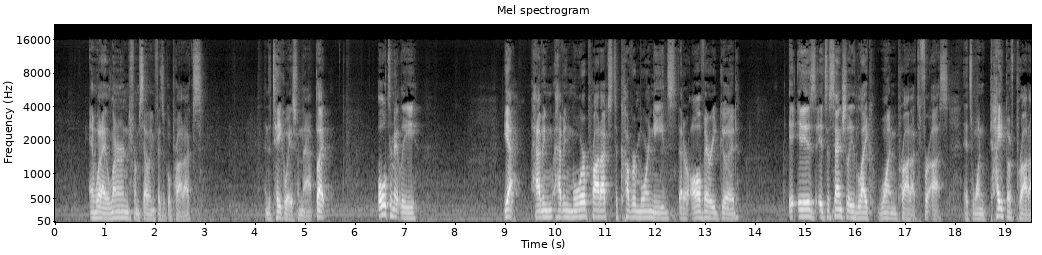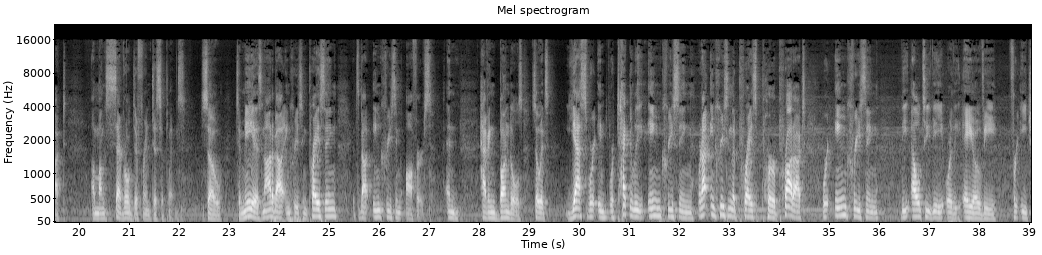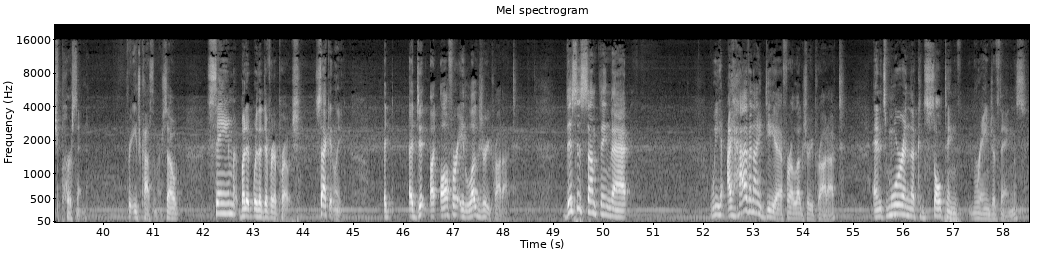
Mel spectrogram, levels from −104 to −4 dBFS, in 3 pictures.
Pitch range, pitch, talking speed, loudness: 90-135 Hz, 115 Hz, 135 wpm, -20 LUFS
